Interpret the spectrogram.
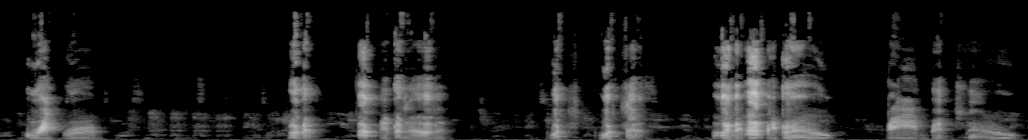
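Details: A talkative two-year-old female Congo African grey parrot, kept as a pet in a country home, mimics human speech. She gives six short spoken phrases in separate bursts with quiet pauses between them, indoors.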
